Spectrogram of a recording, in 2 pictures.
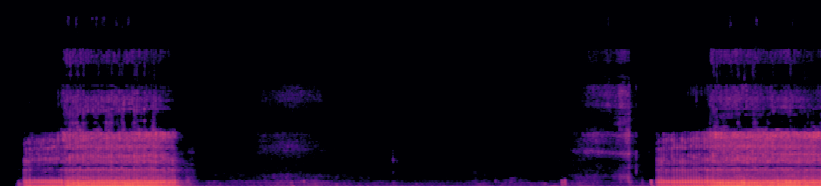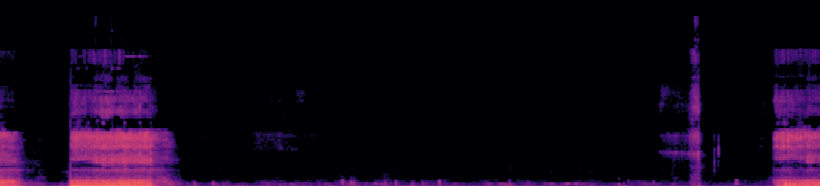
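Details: Very loud snoring: rough, rattling snores in long bursts with quiet pauses between them.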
